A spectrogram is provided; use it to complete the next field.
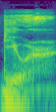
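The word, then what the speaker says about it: דור: have required using this Hebrew word, which is pronounced dur.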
